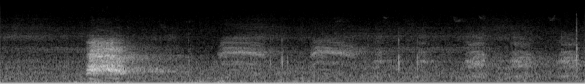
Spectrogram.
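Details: Roe deer giving an alarm bark, called 'Schrecken' in German: a single harsh, broadband bark about one second in, over steady low rumbling background noise, with a few faint higher chirps afterward.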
